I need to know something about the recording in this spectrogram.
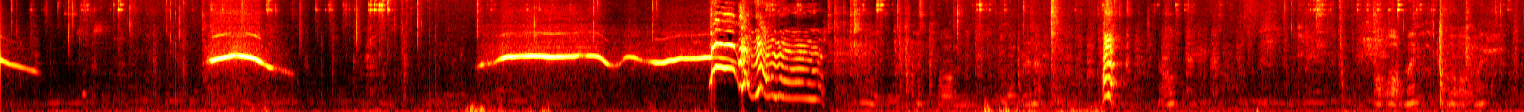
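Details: Siberian Husky named Bubble barking and howling in its own style: drawn-out whistled whines near one pitch, a wavering sustained howl, then a sharp rising-falling yelp burst with stacked harmonics, followed by quieter whimpers and scattered short barks over low background noise.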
